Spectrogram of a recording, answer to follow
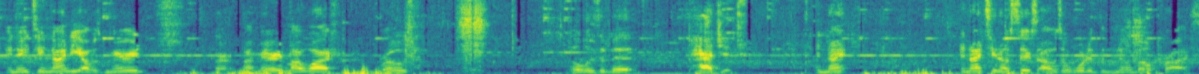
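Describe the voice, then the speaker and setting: A man playing a formal English physicist for a school project, reciting slowly. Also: mid-range voice, very noisy, natural voice. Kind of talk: school project role-play.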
